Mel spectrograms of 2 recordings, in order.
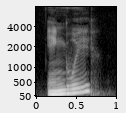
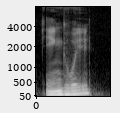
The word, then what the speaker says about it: Ngwhi: The dragon itself was referred to as Ingwi, which is spelled N-G-W-H-I, Ingwi.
